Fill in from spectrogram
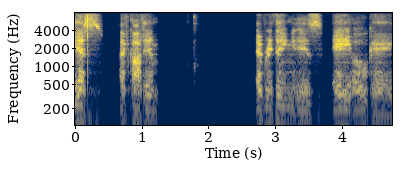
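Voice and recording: A put-on character voice, raspy and robotic, comes through at a fairly slow pace.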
